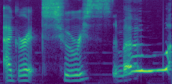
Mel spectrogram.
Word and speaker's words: agriturismo: I'm pretty sure we follow 10-year-old Leo who spends her summers at her nonna's Italian agriturismo. I mess up the pronunciation of that word every single time I try.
